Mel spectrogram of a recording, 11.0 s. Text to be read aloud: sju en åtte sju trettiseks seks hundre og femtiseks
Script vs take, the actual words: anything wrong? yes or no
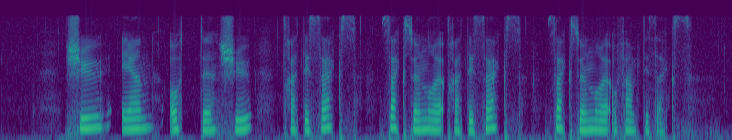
yes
